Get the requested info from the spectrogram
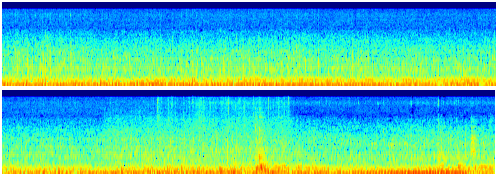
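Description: Diesel dump truck engine running with a steady low rumble, heavier in the first few seconds and again near the end, with one short knock about seven and a half seconds in.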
